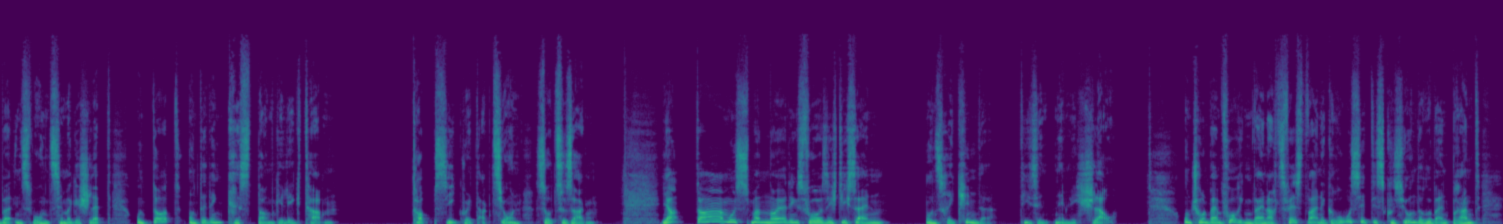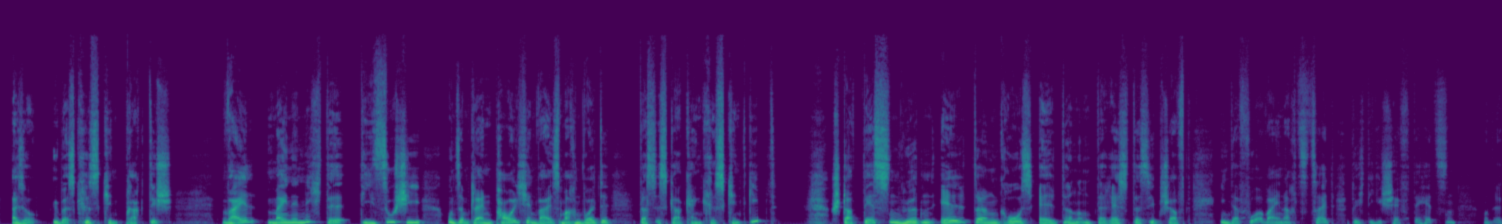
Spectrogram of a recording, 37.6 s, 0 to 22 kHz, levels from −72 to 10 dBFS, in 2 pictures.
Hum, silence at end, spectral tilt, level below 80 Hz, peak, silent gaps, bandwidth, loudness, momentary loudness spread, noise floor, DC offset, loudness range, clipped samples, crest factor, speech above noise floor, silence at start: none; 0 s; -5 dB/octave; -52 dBFS; -4 dBFS; none; 18 kHz; -20 LUFS; 14 LU; -65 dBFS; under 0.1%; 5 LU; under 0.1%; 18 dB; 44 dB; 0 s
